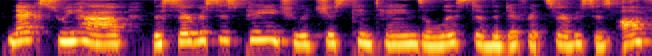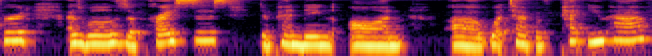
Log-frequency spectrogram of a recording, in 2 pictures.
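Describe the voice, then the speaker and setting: Reading her prepared school project presentation, a Gujarati-speaking teenage girl goes through screenshots one step at a time. Her voice is on the high side, and she speaks a little slowly.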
